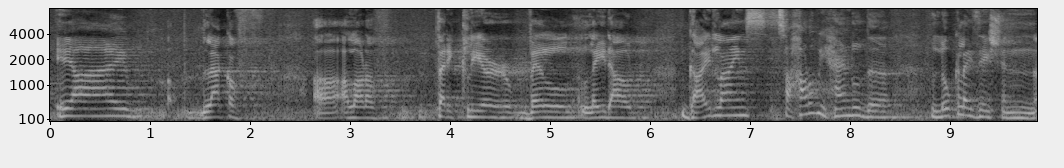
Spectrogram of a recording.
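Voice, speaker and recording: Halting male moderator in echoey ballroom. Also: a little high. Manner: halting, many fillers and restarts, posing questions. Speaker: panel moderator. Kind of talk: conference panel moderation. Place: large hotel ballroom. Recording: echoey ballroom with clear background noise.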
